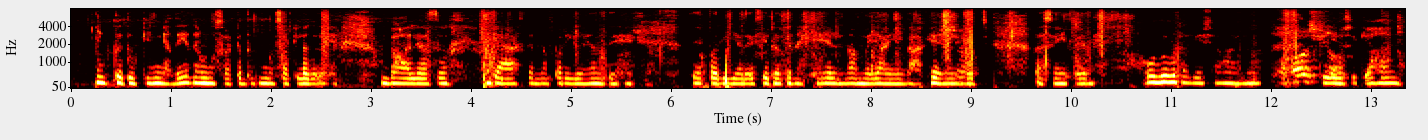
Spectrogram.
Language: Dogri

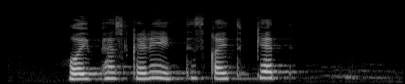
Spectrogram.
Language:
Uyghur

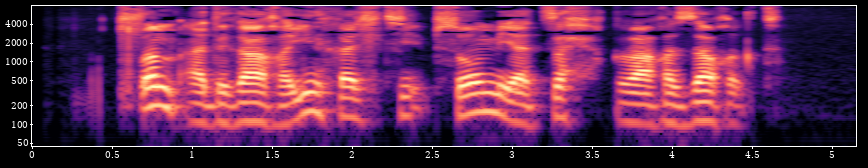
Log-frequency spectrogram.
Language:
Kabardian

